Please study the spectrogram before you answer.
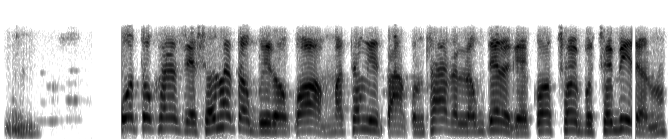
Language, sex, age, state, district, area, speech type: Manipuri, female, 60+, Manipur, Kangpokpi, urban, conversation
